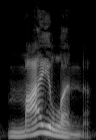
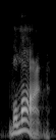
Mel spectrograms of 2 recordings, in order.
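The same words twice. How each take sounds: First: The name is said the local way. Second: The name is said the Italian way. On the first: The speaker calls it right. "Down there, it's Milan" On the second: The speaker calls it wrong. "Milan, Italy, fashion capital of the world"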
